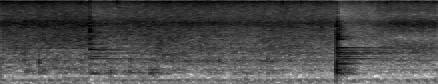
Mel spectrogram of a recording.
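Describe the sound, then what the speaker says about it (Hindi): Green garlic frying in a pan with red chilli, turmeric and dried coriander, a close sizzle with two scraping stirs and an abrupt cut at the end. "अब डालेंगे लाल मिर्च, हल्दी और सूखा धनिया। ये भी साथ साथ फ्राई कर लेंगे।"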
